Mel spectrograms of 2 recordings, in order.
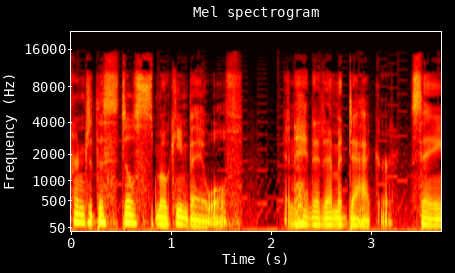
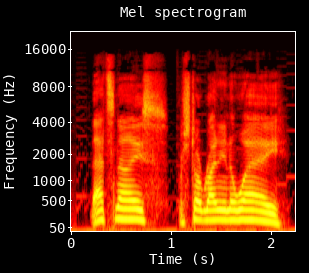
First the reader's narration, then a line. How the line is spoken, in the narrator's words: the men yelled back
